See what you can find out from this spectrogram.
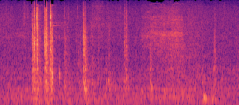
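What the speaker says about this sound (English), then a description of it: "I'm screwing a little bit at a time." A screwdriver slowly tightens the screws of a heat sink during a cheap computer build: a quick cluster of sharp, close clicks, then sparser, quieter ticks as the turning continues.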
